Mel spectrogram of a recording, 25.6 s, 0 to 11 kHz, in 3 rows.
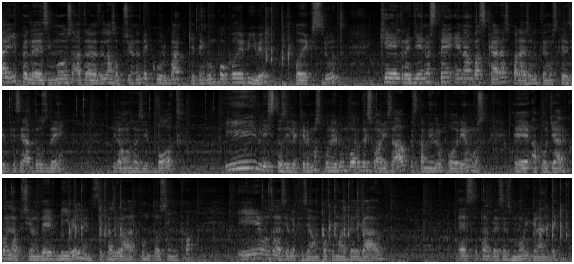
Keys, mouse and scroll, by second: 0.5 click, 2.9-4.9 drag, 6.3 click, 8.5 click, 9.7-10.8 drag, 11.3 middle click, 11.7-12.8 middle drag, 13.9 shift+middle click, 14.4-14.7 scroll up 1, 15.0 shift+middle click, 16.2-17.2 scroll down 2, 17.2-19.2 drag, 17.2-18.0 scroll down 1, 21.0-22.9 drag.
